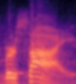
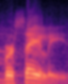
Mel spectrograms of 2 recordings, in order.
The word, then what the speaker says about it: Versailles: Mercedes Mary that's person that's pronounced Versailles not verse Ailey's I'm quoting Phil we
